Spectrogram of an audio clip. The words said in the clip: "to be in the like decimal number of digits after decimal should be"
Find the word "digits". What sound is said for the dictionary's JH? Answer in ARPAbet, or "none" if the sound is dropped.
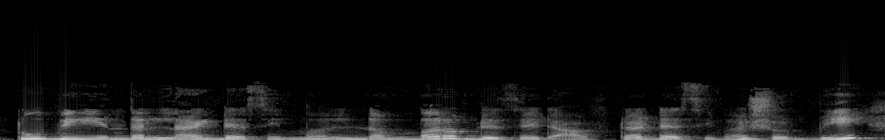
Z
